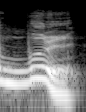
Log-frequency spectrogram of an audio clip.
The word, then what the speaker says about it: bool: Kalian bacanya jangan bool, ya, Guys, ya. Ini Bull.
